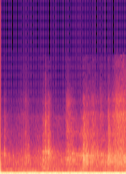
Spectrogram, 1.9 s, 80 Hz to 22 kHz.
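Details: Electrolux 8 kg automatic washing machine after repair of a spin that had banged against all sides of the tub: steady low drum hum, even, with no thumping; normal spin cycle, fixed.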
